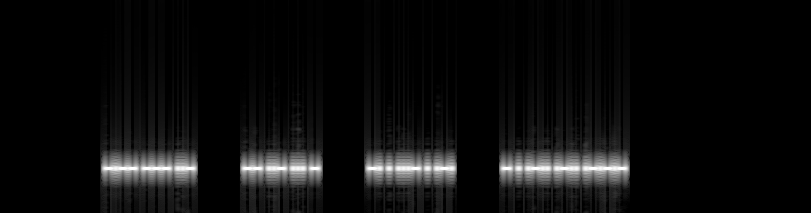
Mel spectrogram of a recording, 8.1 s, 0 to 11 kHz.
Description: Morse code, heard as a keyed tone, about 47 wpm, 700 Hz. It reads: YOU MUST NEVER TELL.
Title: 3x Word-Spacing - Sentences from Top 300 Words - 50wpm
